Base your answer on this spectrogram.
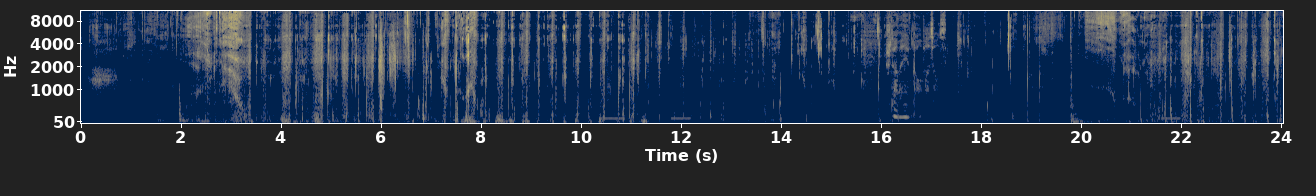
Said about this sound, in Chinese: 西瓜，吃两口。冰镇西瓜 YYDS。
